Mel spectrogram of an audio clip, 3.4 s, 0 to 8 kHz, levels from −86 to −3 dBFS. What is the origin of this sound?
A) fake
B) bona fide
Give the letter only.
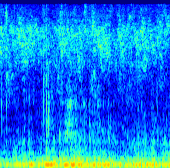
B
